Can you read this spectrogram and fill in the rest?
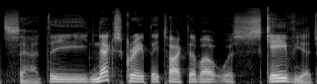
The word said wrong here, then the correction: Schiava: Do I say it right, Kim? Schiava. Schiava schiava.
